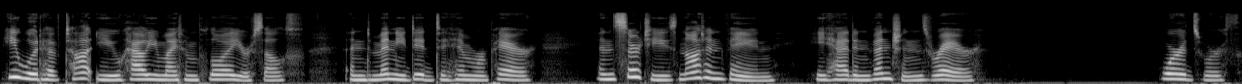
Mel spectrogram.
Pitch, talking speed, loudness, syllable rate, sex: 225 Hz, 125 wpm, -18 LUFS, 3.7 syllables/s, female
